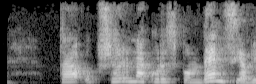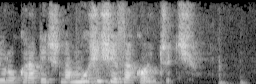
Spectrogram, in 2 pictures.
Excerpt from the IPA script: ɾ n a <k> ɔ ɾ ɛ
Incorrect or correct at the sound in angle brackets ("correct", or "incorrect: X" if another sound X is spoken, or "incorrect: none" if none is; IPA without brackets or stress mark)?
correct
